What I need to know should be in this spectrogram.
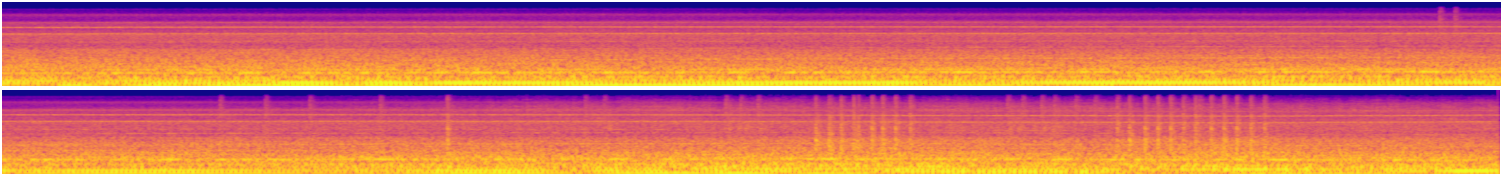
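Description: An electric locomotive hums steadily as it rolls along the track.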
